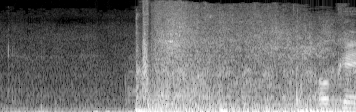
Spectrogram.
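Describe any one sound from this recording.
A burst of flames whooshes loudly.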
